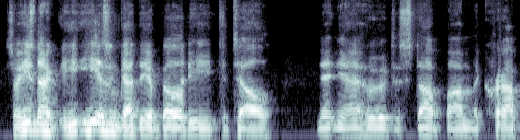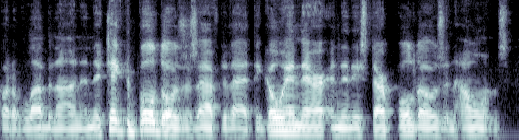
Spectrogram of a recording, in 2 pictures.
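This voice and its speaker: Lowish voiced guy cohosting a morning news show, rambly and opinionated, lots of restarts. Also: a little fast. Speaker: co-host. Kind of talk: casual news talk.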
